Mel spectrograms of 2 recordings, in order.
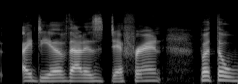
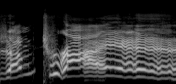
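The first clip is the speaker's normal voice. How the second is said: higher, louder mock sob; crying whine; 12 semitones higher, 5 dB louder than usual.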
